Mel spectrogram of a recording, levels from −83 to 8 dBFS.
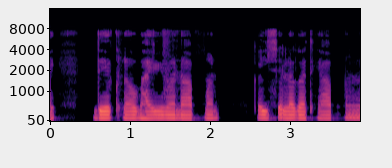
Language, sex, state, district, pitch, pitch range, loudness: Hindi, male, Chhattisgarh, Korba, 115 Hz, 110-115 Hz, -29 LUFS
